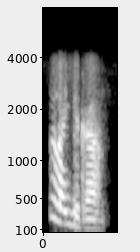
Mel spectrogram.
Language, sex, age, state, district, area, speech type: Manipuri, male, 30-45, Manipur, Kakching, rural, conversation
